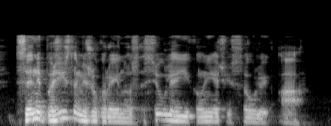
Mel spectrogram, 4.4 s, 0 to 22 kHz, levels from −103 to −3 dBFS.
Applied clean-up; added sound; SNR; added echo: none; none; none; none.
